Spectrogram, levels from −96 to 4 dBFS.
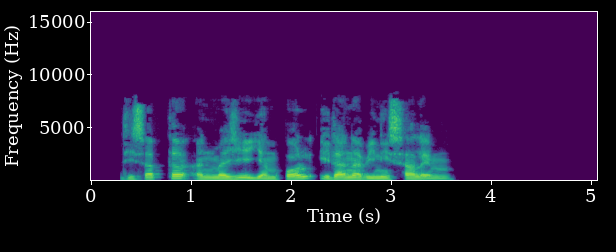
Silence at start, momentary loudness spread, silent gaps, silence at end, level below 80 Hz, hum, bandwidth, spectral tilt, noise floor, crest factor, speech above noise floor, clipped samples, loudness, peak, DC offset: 0.3 s; 8 LU; none; 1.5 s; -60 dBFS; none; 8.2 kHz; -5 dB/octave; under -90 dBFS; 16 dB; over 72 dB; under 0.1%; -18 LUFS; -2 dBFS; under 0.1%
